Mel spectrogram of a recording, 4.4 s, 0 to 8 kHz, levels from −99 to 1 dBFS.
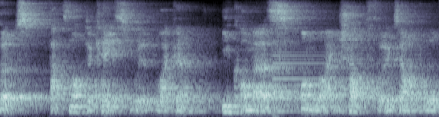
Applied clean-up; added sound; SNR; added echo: neural separator model SepFormer DNS4.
